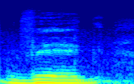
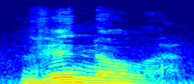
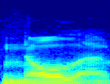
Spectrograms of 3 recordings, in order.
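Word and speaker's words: Vignola: the frank vignolia guitar not vig vindle g is silent vinola that's what i get right that's that's what i'm i've been to you always say gnolia nolia that's not like canola that's no like cannoli it's nola right nola okay no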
